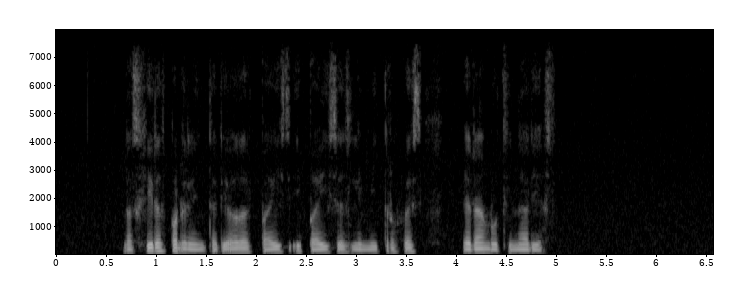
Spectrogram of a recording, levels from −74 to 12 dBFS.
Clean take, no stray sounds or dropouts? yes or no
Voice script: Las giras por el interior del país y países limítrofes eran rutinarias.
yes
